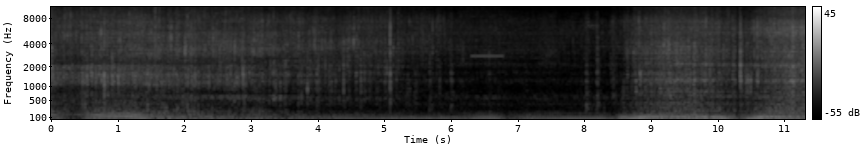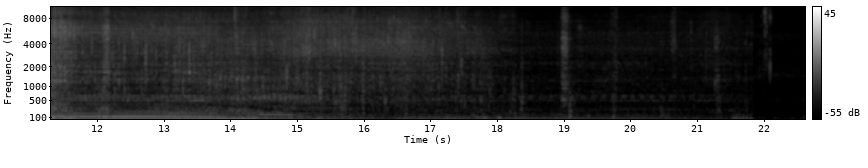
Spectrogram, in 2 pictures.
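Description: Tyres crunch and slip on wet dirt and gravel.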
